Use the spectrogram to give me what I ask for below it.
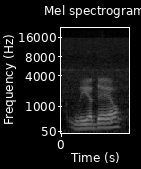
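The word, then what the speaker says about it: Leadale: in the land of leah dale oh i know people have a hard time pronouncing it but in japanese it's so think leah the name and dale right like like the dale um so in the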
